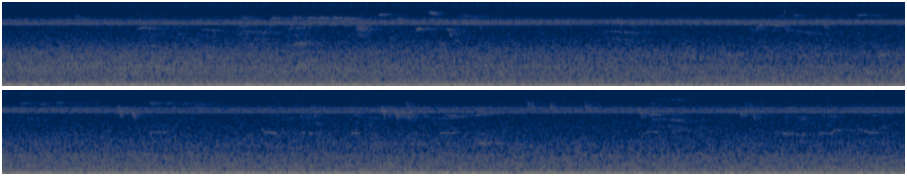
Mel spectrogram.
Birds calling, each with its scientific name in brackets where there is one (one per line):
Blue Jay (Cyanocitta cristata)
American Goldfinch (Spinus tristis)
Song Sparrow (Melospiza melodia)
Eastern Wood-Pewee (Contopus virens)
